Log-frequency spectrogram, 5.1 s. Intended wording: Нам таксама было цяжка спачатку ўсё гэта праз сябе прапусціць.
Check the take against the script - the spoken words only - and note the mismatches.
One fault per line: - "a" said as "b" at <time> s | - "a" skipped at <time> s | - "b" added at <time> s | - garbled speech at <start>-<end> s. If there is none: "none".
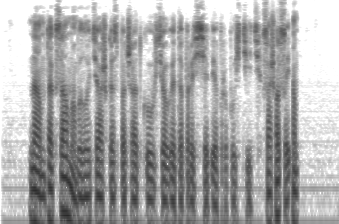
- garbled speech at 3.9-4.5 s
